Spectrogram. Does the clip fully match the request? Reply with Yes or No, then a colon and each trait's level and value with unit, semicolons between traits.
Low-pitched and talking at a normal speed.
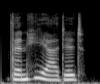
No: high, 230 Hz; average, 180 wpm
